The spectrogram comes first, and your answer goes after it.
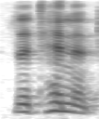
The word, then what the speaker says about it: lieutenant: of my brother's promotion Lieutenant Shanks readers note Lieutenant is the Royal Navy pronunciation back to my text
